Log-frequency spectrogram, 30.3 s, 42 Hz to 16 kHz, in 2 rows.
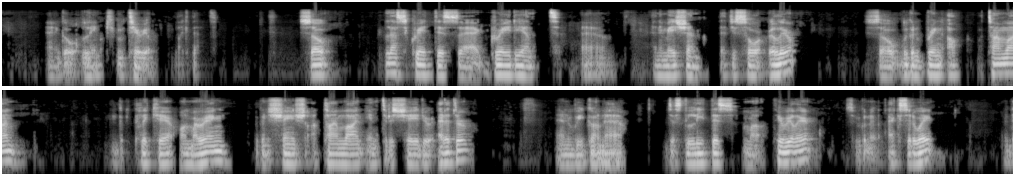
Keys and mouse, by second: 3.9 click, 4.5 x, 13.4-15.6 drag, 17.0 click, 19.2-21.8 drag, 28.4 click.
